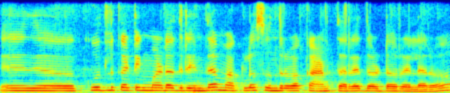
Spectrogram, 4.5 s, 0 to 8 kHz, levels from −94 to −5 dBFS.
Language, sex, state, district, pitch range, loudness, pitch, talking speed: Kannada, female, Karnataka, Mysore, 200-235 Hz, -14 LUFS, 220 Hz, 135 wpm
